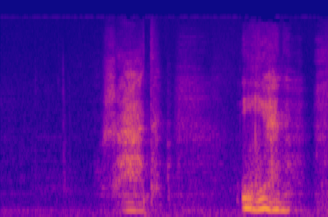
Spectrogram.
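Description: A woman speaks in a troubled voice, close by.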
